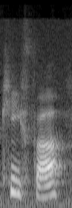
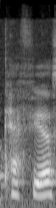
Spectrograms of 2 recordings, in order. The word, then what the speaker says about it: kefir: Most people probably have heard of Kefir, or Kefir, some people pronounce it differently, and this is a grain.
